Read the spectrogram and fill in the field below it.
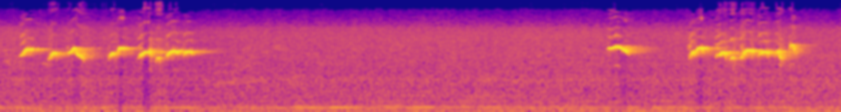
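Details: Javan grey-throated white-eye, stimulating song: a fast chattering series of high chirps, silence for several seconds, a single clear note, then another rapid twittering run.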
